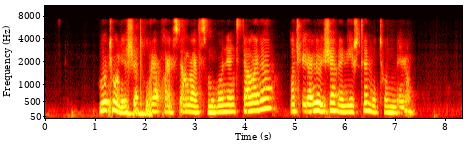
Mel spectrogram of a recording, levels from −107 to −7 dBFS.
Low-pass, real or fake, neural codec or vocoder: 7.2 kHz; fake; codec, 16 kHz, 1 kbps, FreqCodec, smaller model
